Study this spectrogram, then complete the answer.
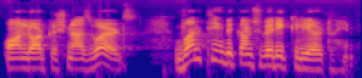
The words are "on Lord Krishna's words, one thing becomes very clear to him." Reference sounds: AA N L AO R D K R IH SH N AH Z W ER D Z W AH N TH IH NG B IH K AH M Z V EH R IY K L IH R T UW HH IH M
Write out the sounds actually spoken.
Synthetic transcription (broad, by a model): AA N L AO R D K R IH SH N AH Z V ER D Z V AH N T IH NG B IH K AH M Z V EH R IY K L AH R T UW HH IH M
